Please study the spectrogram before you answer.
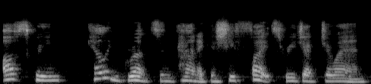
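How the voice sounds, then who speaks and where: A woman with a husky voice narrating screenplay stage directions in a scripted reading. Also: sits low, sing-song, unhurried.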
